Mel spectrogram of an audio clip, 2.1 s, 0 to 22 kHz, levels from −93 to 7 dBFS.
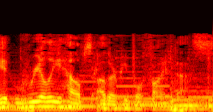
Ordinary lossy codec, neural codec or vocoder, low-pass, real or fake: MP3, 32 kbps; none; 7.2 kHz; real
